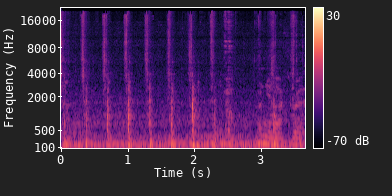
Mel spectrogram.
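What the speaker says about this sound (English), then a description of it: "Now let's just chop those up" A knife chops fresh tarragon and chives on a board in steady, evenly spaced thumps, about a dozen crisp close cuts with a faint rustle of herbs between strokes.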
